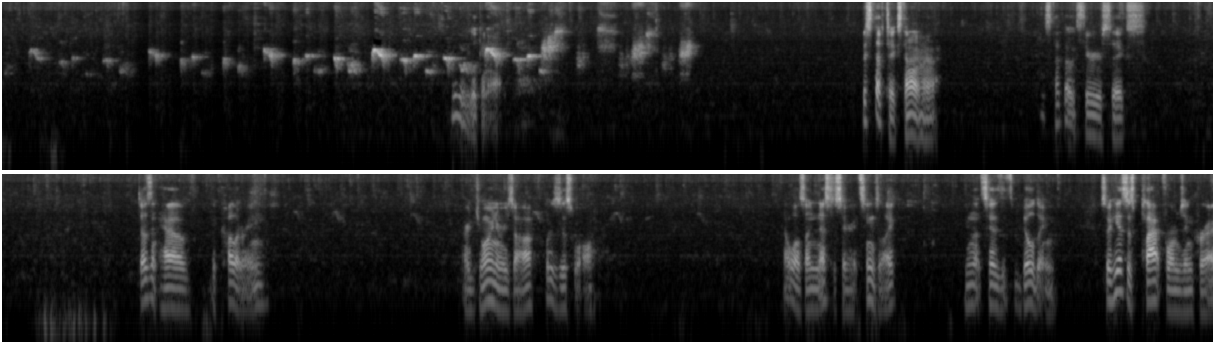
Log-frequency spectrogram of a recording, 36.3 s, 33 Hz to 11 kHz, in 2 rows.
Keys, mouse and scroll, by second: 1.8 ctrl+z, 6.4 click, 8.3 click, 15.1-17.7 drag, 18.7 click, 21.2 click, 21.9 click, 23.3 click, 25.5 click, 31.1 click, 33.7 click, 34.8 click.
